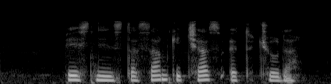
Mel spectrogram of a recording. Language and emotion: Russian, neutral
